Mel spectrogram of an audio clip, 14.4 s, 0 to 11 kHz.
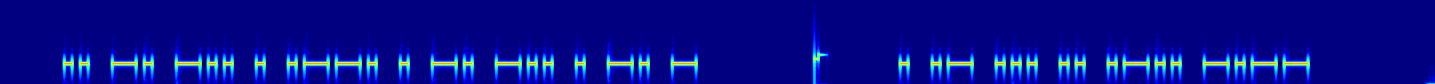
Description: Morse code, heard as a keyed tone, about 16 wpm, 700 Hz. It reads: INDEPENDENT EASILY
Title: Sentences from Top 900 Words - New Word Drill - 15wpm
